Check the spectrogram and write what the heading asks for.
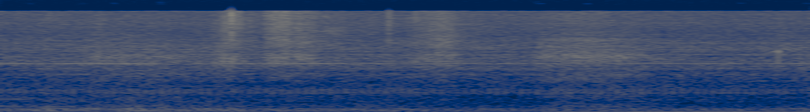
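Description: Faint rustling of hands handling a crocheted wool hat and pulling yarn through its stitches, over a low steady hum.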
